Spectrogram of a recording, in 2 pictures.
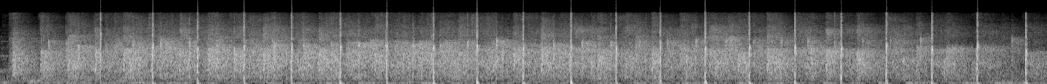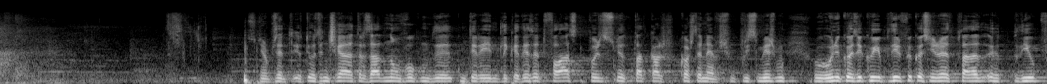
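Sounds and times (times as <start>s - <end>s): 
round of applause from many hands: 0.0s - 10.8s
sharp louder claps at a regular rhythm: 0.0s - 10.8s
speech: 13.1s - 20.9s.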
